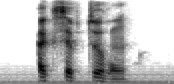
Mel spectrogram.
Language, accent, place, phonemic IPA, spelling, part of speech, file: French, France, Lyon, /ak.sɛp.tə.ʁɔ̃/, accepterons, verb, LL-Q150 (fra)-accepterons.wav
- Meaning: first-person plural future of accepter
